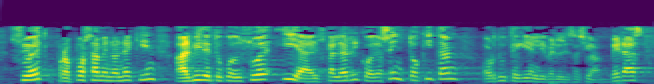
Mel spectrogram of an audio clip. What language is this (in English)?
Basque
